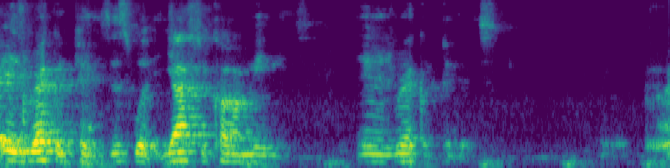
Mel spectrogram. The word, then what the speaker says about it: Issachar: The word Issachar or Yashakar, which is the proper pronunciation, Yashakar. Yashakar. All right? That's how you properly pronounce Yashakar, Issachar.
